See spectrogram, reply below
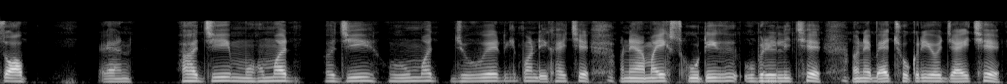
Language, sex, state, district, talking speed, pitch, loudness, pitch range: Gujarati, male, Gujarat, Navsari, 130 wpm, 150 Hz, -19 LUFS, 140-160 Hz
